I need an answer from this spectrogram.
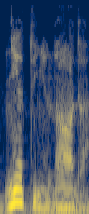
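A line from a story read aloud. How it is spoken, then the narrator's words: Upset mutter. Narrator (Russian): расстроенно буркнул Велес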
